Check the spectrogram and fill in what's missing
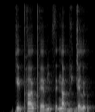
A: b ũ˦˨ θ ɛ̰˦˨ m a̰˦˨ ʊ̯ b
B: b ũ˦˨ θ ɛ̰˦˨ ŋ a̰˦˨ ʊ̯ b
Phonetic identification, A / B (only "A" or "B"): B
